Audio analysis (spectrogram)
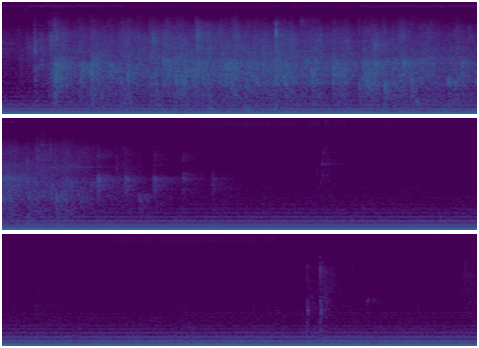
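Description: A crowd applauds for several seconds, then the clapping quickly fades into a quiet room hum with a few scattered noises.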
